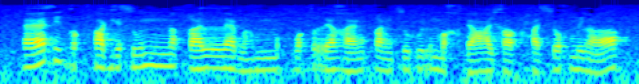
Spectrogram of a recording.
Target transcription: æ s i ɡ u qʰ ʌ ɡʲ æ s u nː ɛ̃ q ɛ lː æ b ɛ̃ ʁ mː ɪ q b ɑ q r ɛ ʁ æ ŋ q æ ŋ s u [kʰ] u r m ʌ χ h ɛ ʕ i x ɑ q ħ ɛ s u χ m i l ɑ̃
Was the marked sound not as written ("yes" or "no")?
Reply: yes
